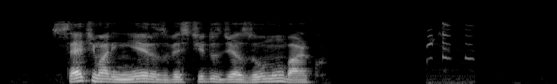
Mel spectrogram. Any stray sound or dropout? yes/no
yes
